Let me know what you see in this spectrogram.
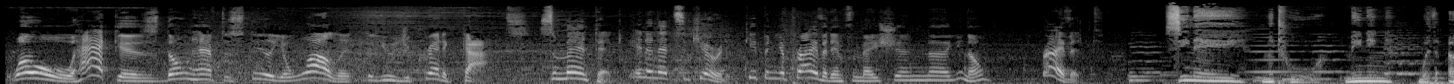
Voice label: Commercial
